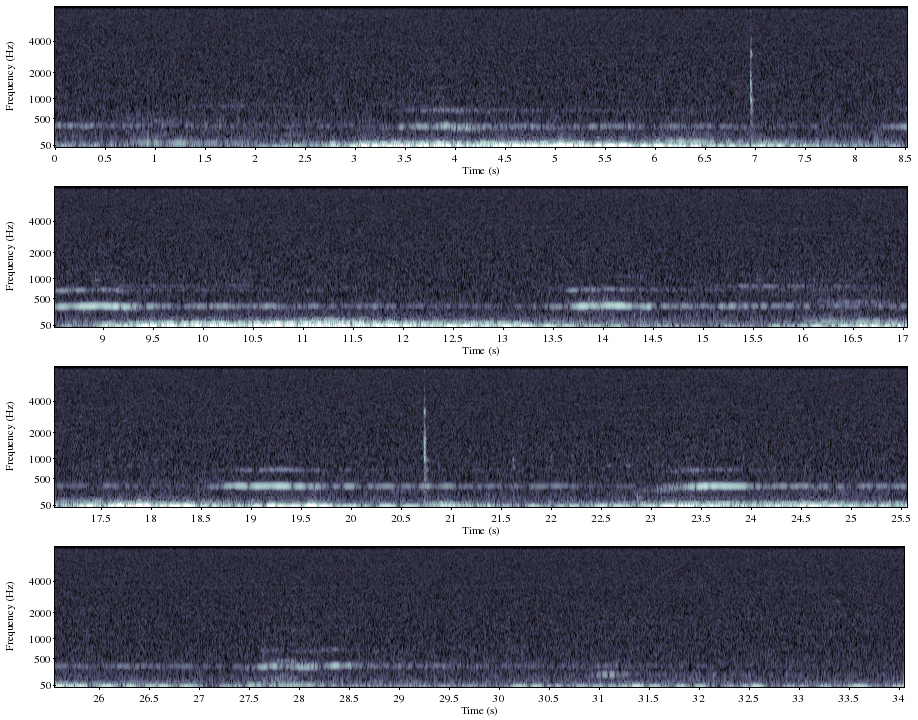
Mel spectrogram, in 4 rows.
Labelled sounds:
15.2	15.6	humpback whale, 0.80 to 0.86 kHz

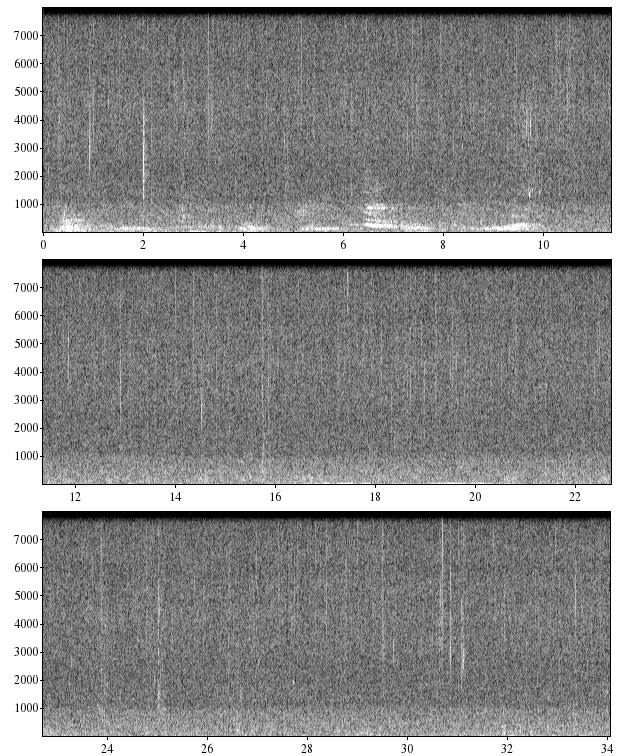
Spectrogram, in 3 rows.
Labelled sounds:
6.5	6.7	humpback whale, 0.81 to 1.1 kHz

